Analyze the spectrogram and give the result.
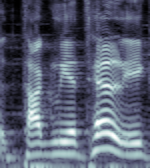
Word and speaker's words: tagliatelle: If you're looking for a rich dish, you may want to try the tagliatelle carbonara. – Like GL is pronounced ye.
